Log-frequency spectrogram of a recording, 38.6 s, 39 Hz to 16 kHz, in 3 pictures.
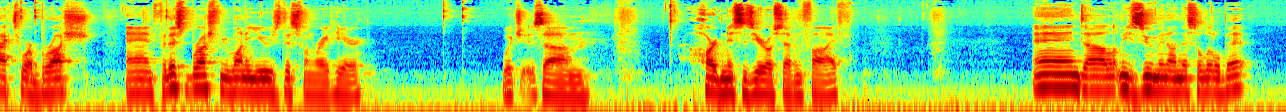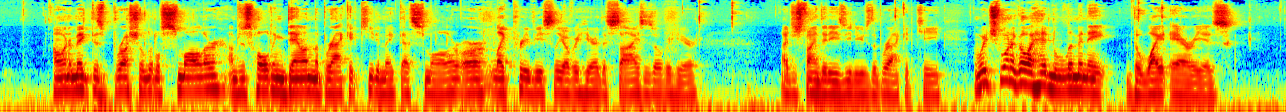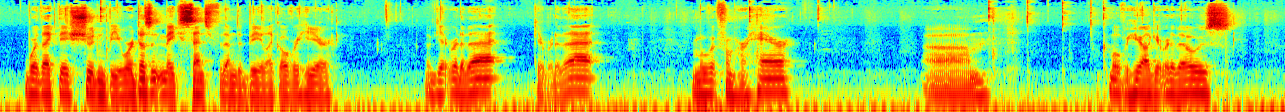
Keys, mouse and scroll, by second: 0.5 click, 1.9-5.1 drag, 12.2-12.6 ctrl+scroll up 2, 13.0 ctrl+scroll up 2, 14.6 [, 20.2 middle click, 20.3 click, 20.4 middle click, 20.6 [, 22.1-24.7 drag, 27.4-33.7 drag, 34.2-36.3 drag, 36.3 middle click, 36.6 click, 37.0-38.5 drag.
